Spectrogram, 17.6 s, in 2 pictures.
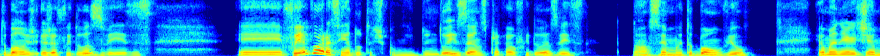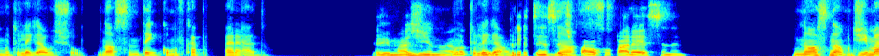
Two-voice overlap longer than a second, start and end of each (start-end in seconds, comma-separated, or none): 13.3-14.9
